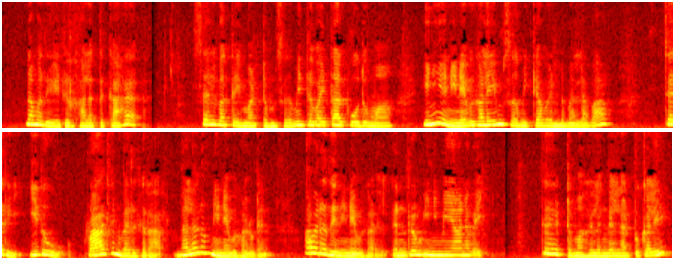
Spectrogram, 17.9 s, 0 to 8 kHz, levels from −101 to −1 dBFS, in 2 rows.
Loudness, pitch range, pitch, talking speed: -21 LUFS, 180-260 Hz, 210 Hz, 85 wpm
